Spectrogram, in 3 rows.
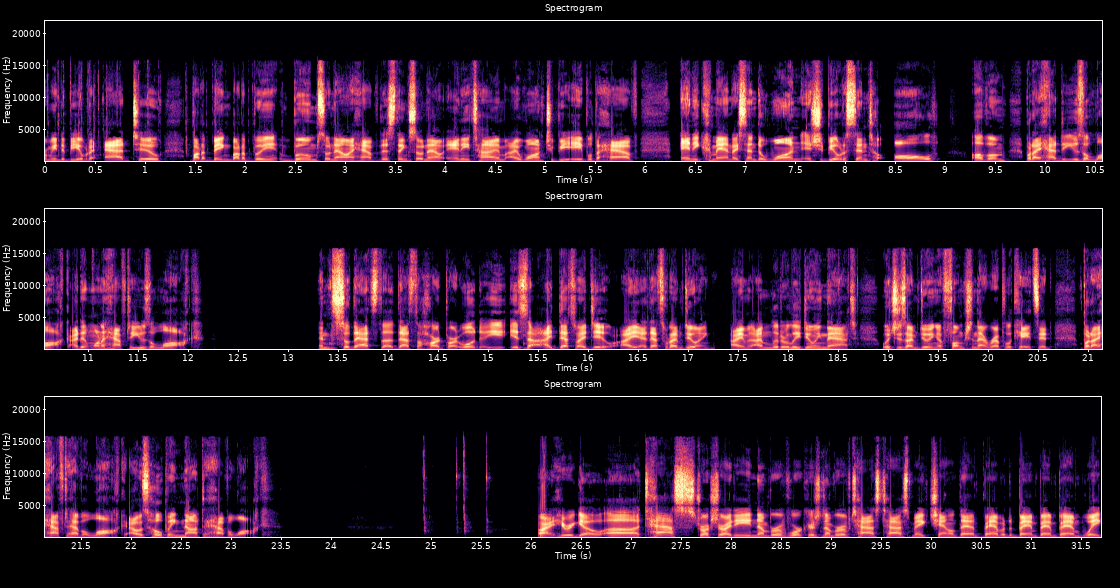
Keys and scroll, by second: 0.0-2.6 typing, 0.9 ctrl+c, 18.5 alt+f.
